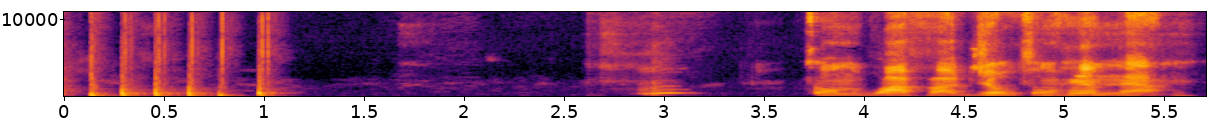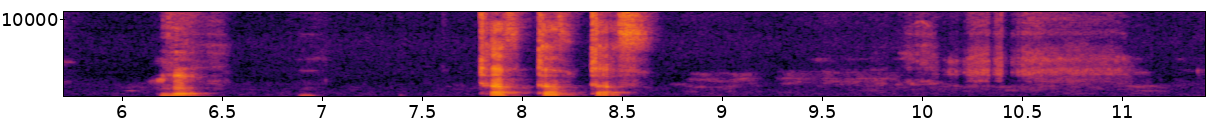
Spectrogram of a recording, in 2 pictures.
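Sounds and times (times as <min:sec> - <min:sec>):
sharp knocks on wood: 0:00.0 - 0:01.1
speech: 0:03.8 - 0:06.5, 0:07.8 - 0:08.6.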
